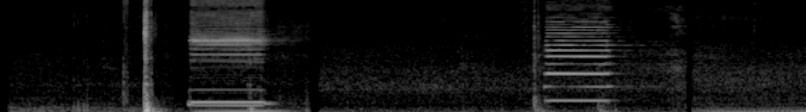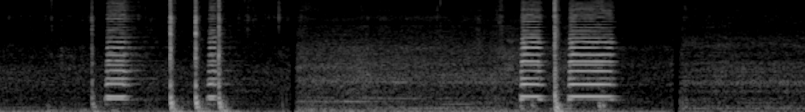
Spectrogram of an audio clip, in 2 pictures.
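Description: Volkswagen car horns sounded in a series of separate clips: a click, then a blast of under a second, another blast a few seconds later, two short toots about nine and ten seconds in, and a quick double honk near the end.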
